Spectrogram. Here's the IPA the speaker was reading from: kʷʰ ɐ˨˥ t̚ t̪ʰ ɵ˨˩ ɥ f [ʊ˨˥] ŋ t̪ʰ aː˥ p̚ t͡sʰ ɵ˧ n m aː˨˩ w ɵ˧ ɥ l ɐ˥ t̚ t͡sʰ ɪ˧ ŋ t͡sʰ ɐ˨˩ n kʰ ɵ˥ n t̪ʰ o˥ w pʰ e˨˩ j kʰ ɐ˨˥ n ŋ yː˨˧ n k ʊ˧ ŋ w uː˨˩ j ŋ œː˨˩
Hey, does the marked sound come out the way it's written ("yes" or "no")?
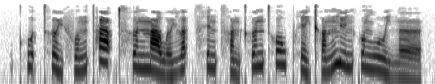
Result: yes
